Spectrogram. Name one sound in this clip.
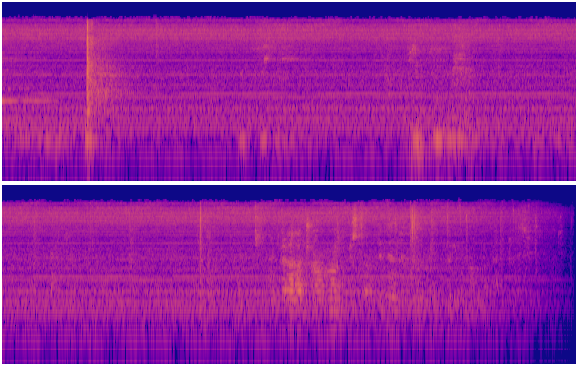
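An amplifier hums steadily.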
